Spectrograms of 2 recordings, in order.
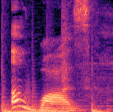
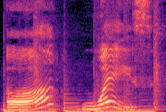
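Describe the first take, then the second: First: The word is said with a British pronunciation. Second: The word is said with an American pronunciation. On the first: "In the British English, it is usually called a vase. The S here gives a Z sound" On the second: "But in the American English, it is pronounced as a vase"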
